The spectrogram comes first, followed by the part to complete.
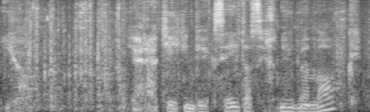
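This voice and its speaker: A man's voice: on the low side, lively intonation, quick pace, background noise, lightly acted. A man with a Swiss German accent voicing a young adventurer who rambles and repeats words as he explains things. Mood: explaining. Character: Sämi, a curious young cart-riding adventurer.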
